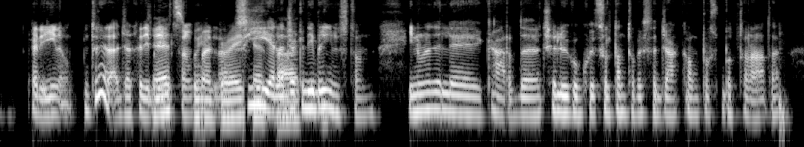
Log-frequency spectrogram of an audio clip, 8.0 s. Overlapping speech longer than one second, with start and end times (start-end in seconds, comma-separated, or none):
1.4-3.4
